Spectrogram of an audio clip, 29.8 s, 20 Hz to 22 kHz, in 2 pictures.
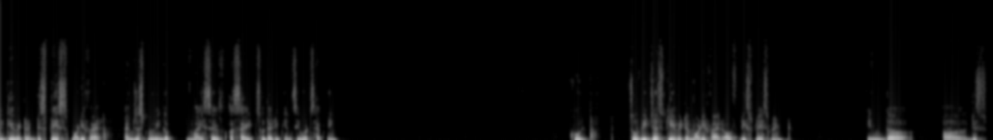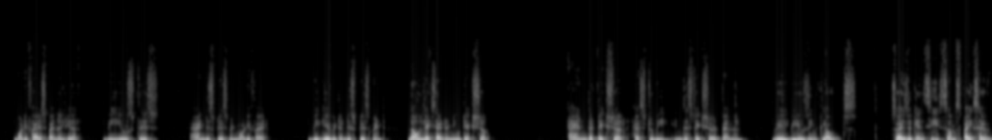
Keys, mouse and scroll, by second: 0.7 click, 2.8 click, 6.2 click, 7.7 click, 7.9 click, 13.0 click, 16.0 click, 17.6 click, 19.8 click, 21.3 click.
